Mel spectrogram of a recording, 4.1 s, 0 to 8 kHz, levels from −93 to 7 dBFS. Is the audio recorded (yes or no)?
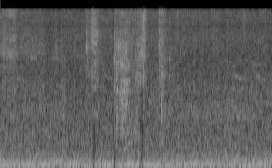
yes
